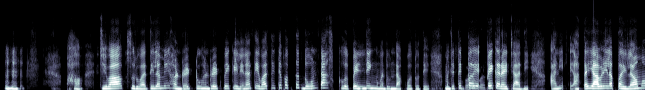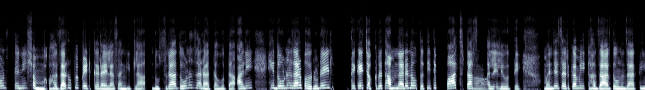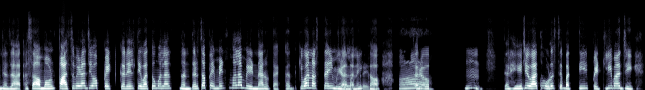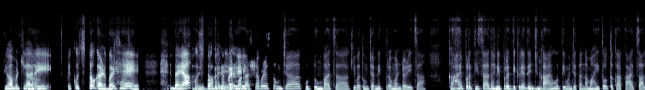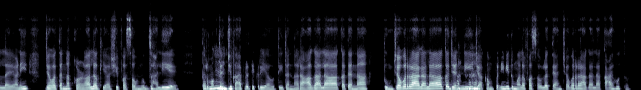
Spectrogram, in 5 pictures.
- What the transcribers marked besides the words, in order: chuckle; tapping; in English: "टास्क पेंडिंगमधून"; in English: "टास्क"; drawn out: "हां"; in Hindi: "अरे इसमें कुछ तो गडबड है. दया कुछ तो गडबड है"; laughing while speaking: "दया कुछ तो गडबड है"; other background noise; laughing while speaking: "प्रतिक्रिया त्यांची"; chuckle
- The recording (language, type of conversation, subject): Marathi, podcast, फसवणुकीचा प्रसंग तुमच्या बाबतीत घडला तेव्हा नेमकं काय झालं?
